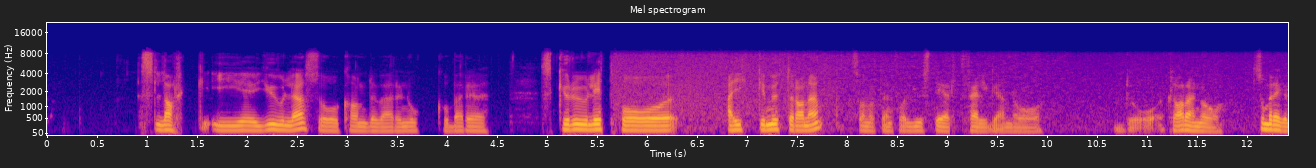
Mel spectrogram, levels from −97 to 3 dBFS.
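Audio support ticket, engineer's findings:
Background noise jumps up around 5.5 s and passes through under-suppressed, then fades down over 5.65–8.28 s. Noise suppressor catching up: room noise rose about 24 dB suddenly and the suppressor's noise estimate lagged, taking 2.63 s to adapt and pull the floor down by about 7 dB. Steady noise sits roughly 25 dB below speech afterwards. Band-limited to 8 kHz throughout, consistent with an Opus call path at 64 kbps.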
